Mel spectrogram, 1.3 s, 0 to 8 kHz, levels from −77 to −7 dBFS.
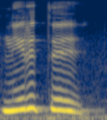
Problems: none marked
